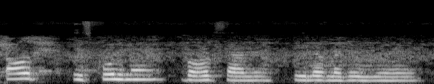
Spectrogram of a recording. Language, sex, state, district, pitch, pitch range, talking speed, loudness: Hindi, male, Uttar Pradesh, Lucknow, 195 Hz, 185-225 Hz, 125 wpm, -15 LUFS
